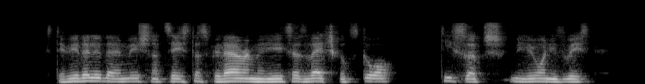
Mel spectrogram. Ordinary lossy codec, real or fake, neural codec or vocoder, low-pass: AAC, 32 kbps; fake; codec, 16 kHz, 0.5 kbps, X-Codec, HuBERT features, trained on balanced general audio; 7.2 kHz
